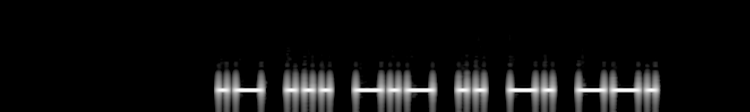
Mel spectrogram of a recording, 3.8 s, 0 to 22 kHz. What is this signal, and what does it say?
Morse code, heard as a keyed tone, about 28 wpm, 700 Hz. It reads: ASKING
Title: ING Suffix - Top 100 Words with Base Words 28wpm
